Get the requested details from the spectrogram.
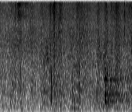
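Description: Footsteps tap on a hard floor in a quiet, echoing room.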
